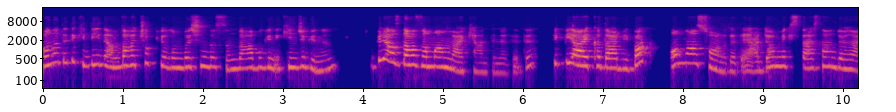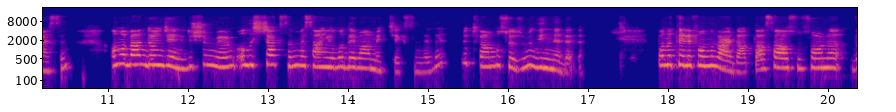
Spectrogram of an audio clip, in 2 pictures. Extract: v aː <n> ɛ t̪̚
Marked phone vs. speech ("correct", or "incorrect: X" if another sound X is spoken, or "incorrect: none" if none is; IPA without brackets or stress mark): incorrect: m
